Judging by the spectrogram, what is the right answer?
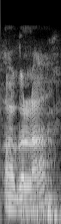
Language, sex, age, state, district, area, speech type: Hindi, male, 60+, Uttar Pradesh, Azamgarh, rural, read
